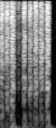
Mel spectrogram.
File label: Zombie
